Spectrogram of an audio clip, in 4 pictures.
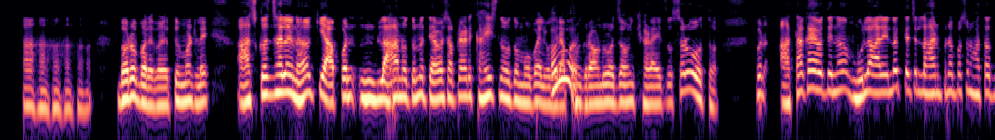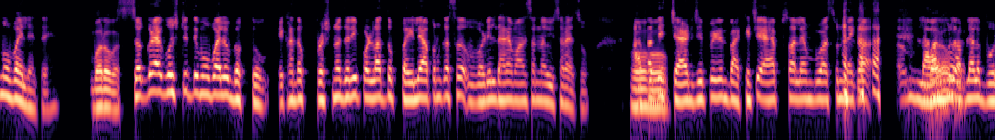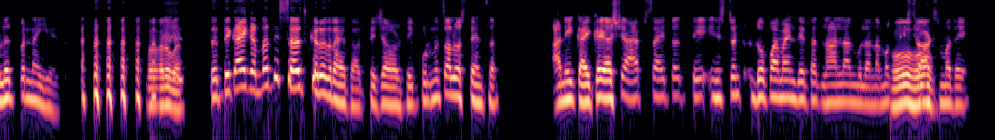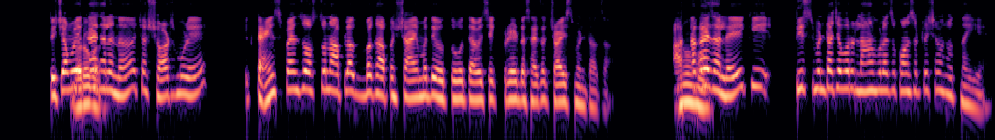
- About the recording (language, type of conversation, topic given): Marathi, podcast, तंत्रज्ञान आणि स्क्रीन टाइमबाबत तुमची काय शिस्त आहे?
- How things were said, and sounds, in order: tapping; laugh; in English: "सर्च"; laugh; in English: "इन्स्टंट डोपामाइन"; in English: "शॉर्ट्समध्ये"; in English: "शॉट्समुळे"; in English: "टाईम स्पॅन"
